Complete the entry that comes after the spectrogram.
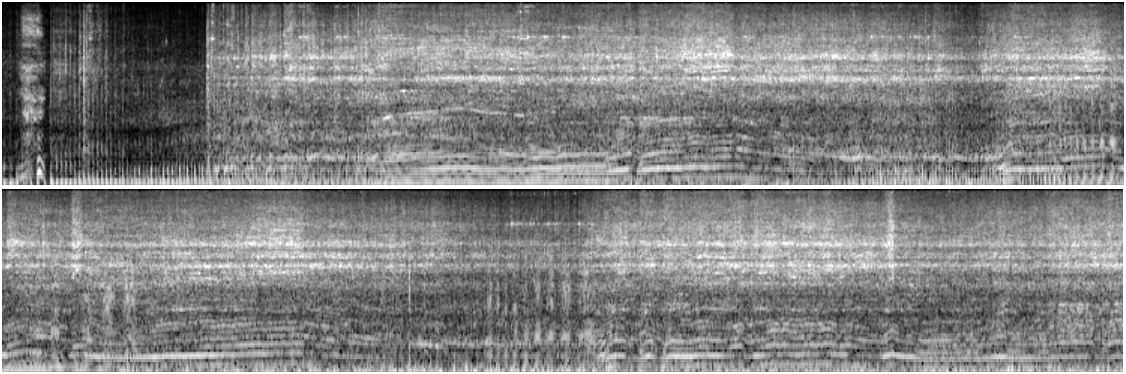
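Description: Small motorcycle engine under way, revving up and dropping back again and again as the throttle opens and closes and the gears change, so the pitch rises and falls every few seconds.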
